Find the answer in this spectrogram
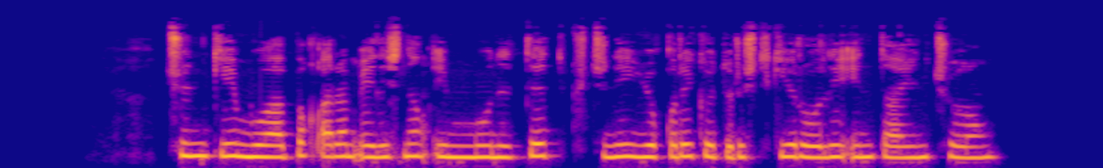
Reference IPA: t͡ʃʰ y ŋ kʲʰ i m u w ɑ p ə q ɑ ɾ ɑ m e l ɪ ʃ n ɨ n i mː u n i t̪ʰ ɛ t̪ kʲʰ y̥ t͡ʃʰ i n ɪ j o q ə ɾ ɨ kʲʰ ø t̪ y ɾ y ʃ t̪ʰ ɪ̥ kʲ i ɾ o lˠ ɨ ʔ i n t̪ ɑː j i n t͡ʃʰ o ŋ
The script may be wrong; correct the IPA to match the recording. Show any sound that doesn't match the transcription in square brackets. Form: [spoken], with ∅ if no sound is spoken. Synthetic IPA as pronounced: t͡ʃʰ y ŋ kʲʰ i m u w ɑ p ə q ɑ ɾ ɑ m e l ɪ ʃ n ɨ [ŋ] i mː u n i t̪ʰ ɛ t̪ kʲʰ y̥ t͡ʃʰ i n ɪ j o q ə ɾ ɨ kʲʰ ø t̪ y ɾ y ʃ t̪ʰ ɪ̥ kʲ i ɾ o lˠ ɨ ʔ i n t̪ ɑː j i n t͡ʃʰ o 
